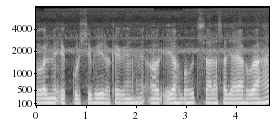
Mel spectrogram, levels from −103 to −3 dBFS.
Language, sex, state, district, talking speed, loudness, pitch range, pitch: Hindi, male, Jharkhand, Palamu, 190 wpm, -18 LUFS, 125-130 Hz, 130 Hz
